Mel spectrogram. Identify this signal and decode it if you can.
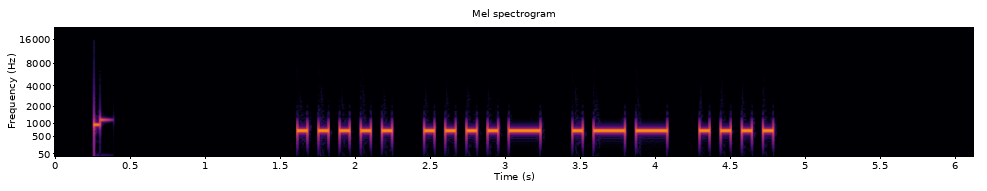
Morse code, heard as a keyed tone, about 17 wpm, 700 Hz. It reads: 54WH
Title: Four Challenging Letter-Number Combinations 17wpm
